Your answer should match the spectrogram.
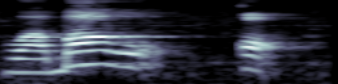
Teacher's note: ini qaf adalah huruf qalqalah. Jadi terakhir dia tetap terbaca.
